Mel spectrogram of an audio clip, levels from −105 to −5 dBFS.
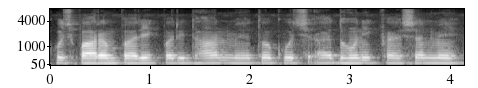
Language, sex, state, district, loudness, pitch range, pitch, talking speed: Hindi, male, Jharkhand, Ranchi, -18 LUFS, 130-135 Hz, 135 Hz, 130 wpm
